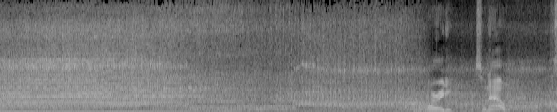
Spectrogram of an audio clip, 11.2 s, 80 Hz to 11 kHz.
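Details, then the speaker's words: GM 4-71 two-stroke supercharged diesel, about 160 HP, probably 50–60 years old, Frick sawmill engine, warming up before a secondary fuel filter change: loud, steady high-pitched scream with an even firing drone, strong and smooth; normal running. "so I'm going to let it run for a second while I do this but just to hear what this thing sounds like this thing is is awesome"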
